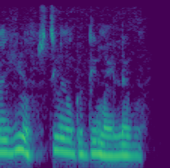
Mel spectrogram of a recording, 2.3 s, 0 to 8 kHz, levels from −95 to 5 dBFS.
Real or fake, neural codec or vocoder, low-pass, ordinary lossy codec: real; none; 7.2 kHz; none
